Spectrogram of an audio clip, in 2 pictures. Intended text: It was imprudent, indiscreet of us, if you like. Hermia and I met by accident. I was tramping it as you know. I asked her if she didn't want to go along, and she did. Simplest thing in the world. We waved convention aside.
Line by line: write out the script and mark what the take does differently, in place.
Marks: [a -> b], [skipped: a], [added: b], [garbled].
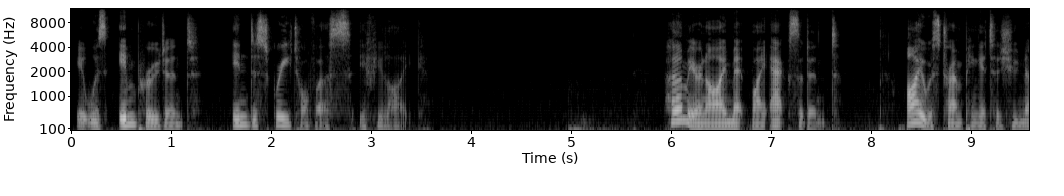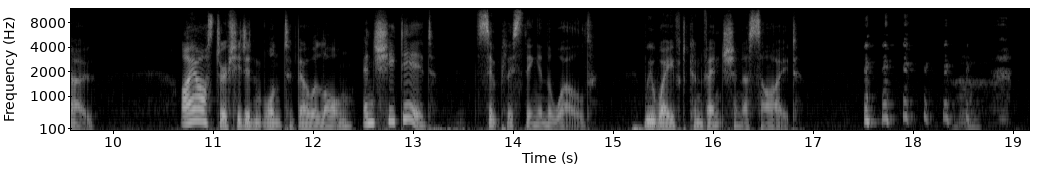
It was imprudent, indiscreet of us, if you like. Hermia and I met by accident. I was tramping it as you know. I asked her if she didn't want to go along, and she did. Simplest thing in the world. We waved convention aside.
